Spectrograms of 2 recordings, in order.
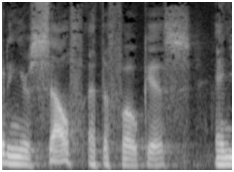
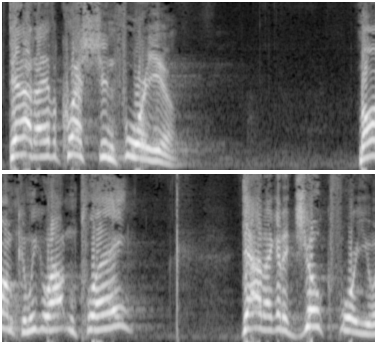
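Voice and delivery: put-on eager kid; 8 semitones higher, 8 dB louder than usual. Kids pestering parents.

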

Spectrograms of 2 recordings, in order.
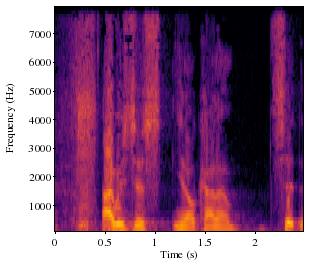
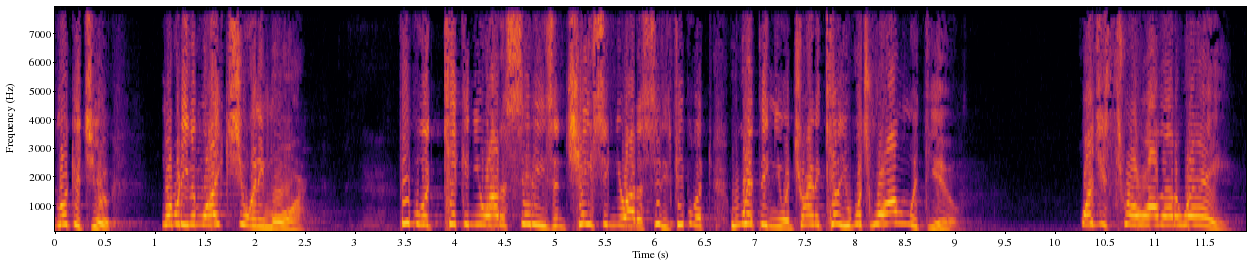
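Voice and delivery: much higher, scornful reproach; scornful brother; 13 semitones higher than usual. Acted. Seneca mocks Saul's fallen state, much higher. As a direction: pour scorn on him.

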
